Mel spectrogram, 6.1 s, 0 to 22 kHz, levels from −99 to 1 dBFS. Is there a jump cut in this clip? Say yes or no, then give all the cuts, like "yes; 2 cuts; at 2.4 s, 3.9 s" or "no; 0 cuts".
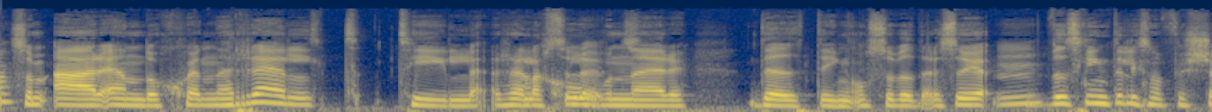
no; 0 cuts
